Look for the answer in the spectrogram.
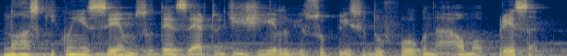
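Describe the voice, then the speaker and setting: Low-voiced solemn male narrator in reverb. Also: expressive, a bit bright. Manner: solemn, formal, measured. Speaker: narrator of an audio novel. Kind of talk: scripted dramatic narration of a spiritual story. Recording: long reverb with faint music behind. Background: music.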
